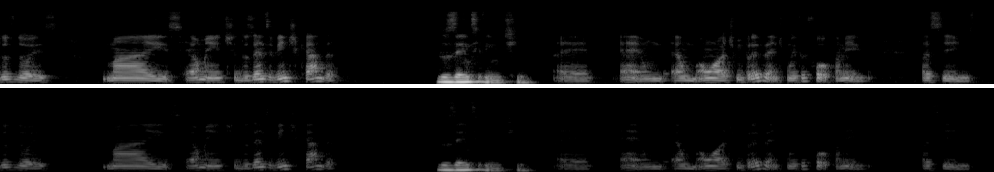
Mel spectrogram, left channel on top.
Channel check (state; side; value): quieter; right; 14.0 dB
